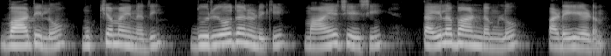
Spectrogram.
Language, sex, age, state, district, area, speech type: Telugu, female, 18-30, Telangana, Nirmal, urban, spontaneous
